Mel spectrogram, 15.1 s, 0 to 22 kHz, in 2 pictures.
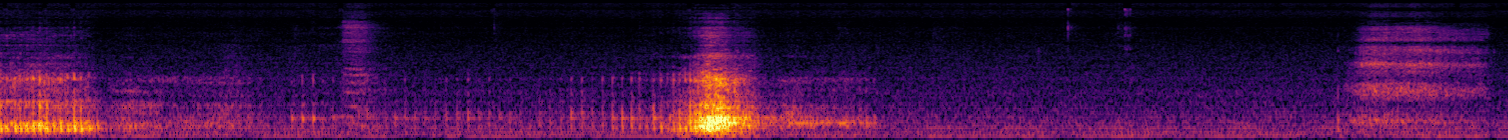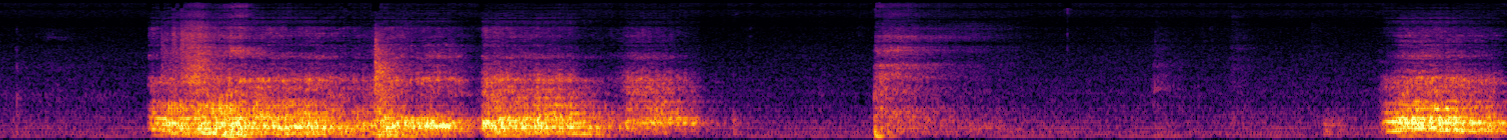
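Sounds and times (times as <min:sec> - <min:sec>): breathy hiss: 0:06.7 - 0:07.6.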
